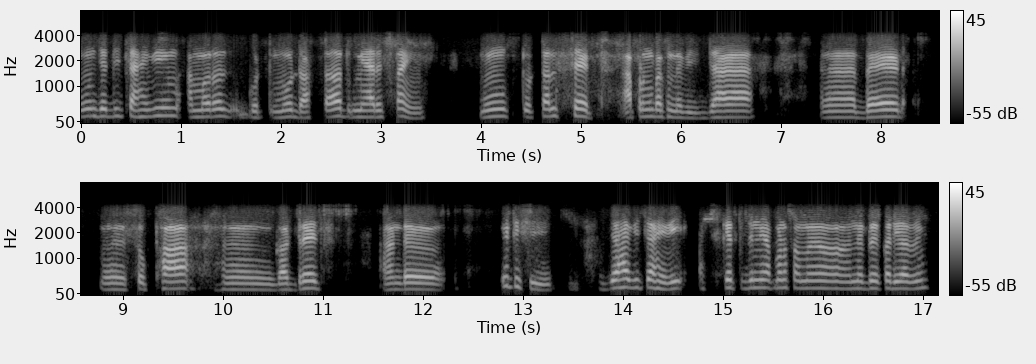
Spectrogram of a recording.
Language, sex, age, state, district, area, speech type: Odia, male, 18-30, Odisha, Nayagarh, rural, conversation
